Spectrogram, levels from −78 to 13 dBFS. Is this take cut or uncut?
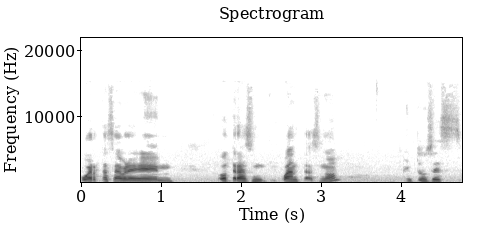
uncut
